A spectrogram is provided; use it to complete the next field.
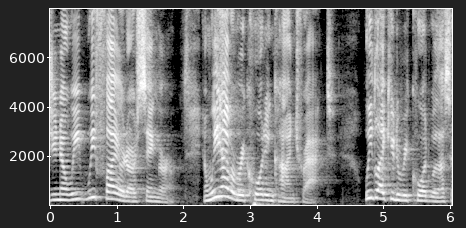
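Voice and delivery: ordinary talk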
